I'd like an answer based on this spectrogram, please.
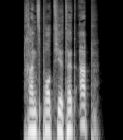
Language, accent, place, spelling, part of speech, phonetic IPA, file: German, Germany, Berlin, transportiertet ab, verb, [tʁanspɔʁˌtiːɐ̯tət ˈap], De-transportiertet ab.ogg
- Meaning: inflection of abtransportieren: 1. second-person plural preterite 2. second-person plural subjunctive II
